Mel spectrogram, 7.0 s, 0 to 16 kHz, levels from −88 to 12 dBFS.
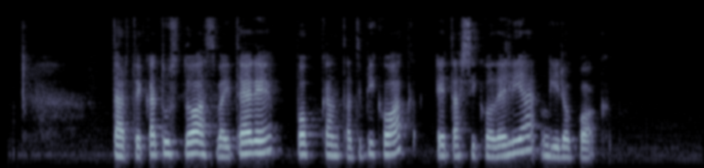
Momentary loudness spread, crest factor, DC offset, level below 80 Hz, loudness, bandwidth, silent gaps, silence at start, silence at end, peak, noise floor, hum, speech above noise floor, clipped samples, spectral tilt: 10 LU; 20 dB; under 0.1%; -80 dBFS; -25 LUFS; 11.5 kHz; none; 1.15 s; 1.1 s; -6 dBFS; -70 dBFS; none; 45 dB; under 0.1%; -5 dB/octave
